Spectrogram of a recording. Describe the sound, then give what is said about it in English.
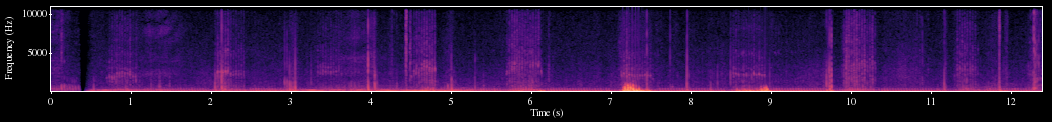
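A cat named Sando plods and purrs steadily, a low rumbling drone with rhythmic breathy pulses, broken by a couple of louder snuffly bursts near the end. “Sando plodding and purring.”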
